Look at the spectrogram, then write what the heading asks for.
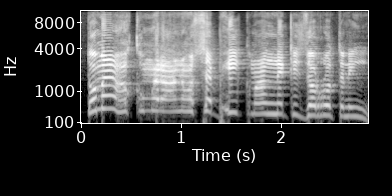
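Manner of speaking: high, full-force shout; thundering preaching. Real, not acted. Preacher telling villagers not to beg from rulers, thundering. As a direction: proclaim it at the top of your voice.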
